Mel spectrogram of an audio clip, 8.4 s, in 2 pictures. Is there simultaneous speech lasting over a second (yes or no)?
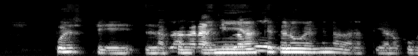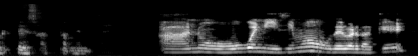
yes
